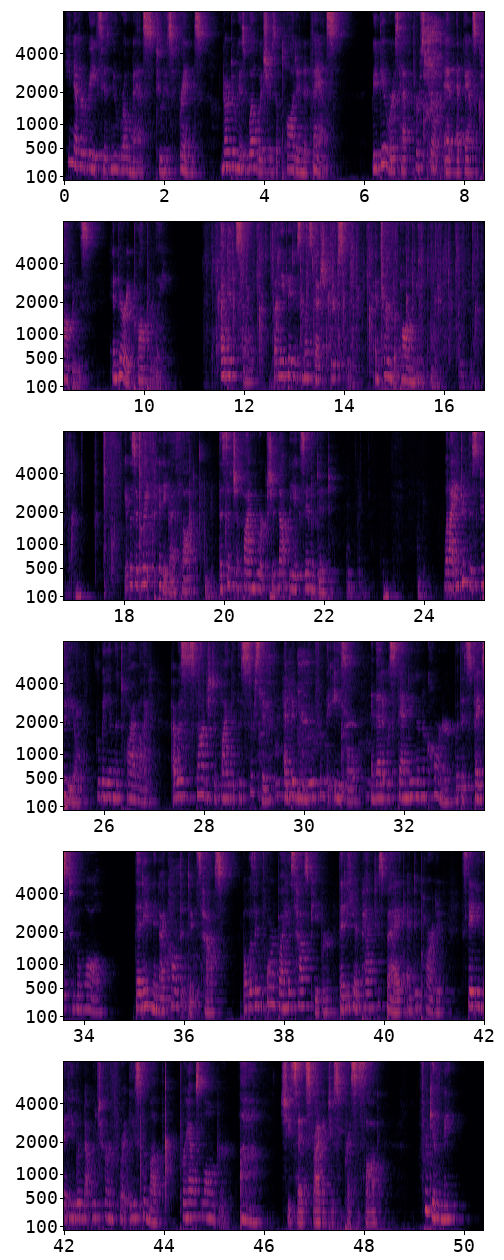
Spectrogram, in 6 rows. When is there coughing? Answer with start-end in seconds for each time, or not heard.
7.2-7.7, 29.1-31.4, 35.6-36.6.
